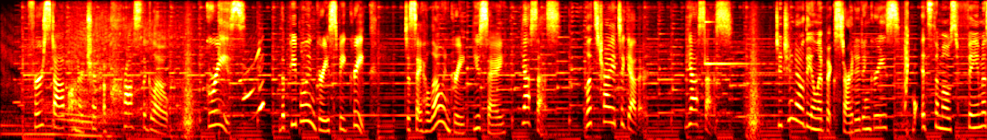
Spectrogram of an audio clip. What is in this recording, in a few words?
Narration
